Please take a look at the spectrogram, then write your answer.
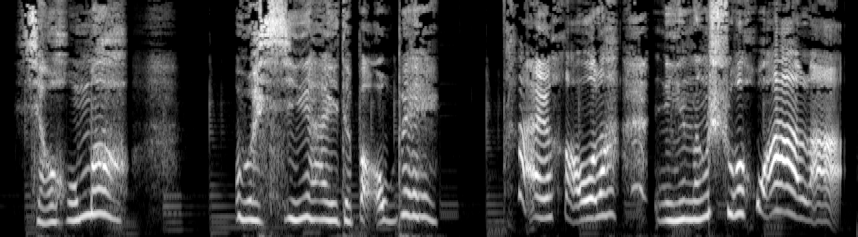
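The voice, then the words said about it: Trembling voice. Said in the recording (Chinese): “她用发抖的声音说”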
